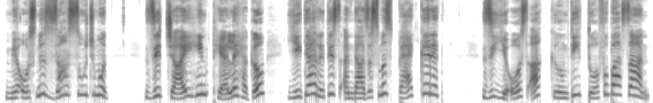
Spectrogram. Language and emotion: Kashmiri, surprised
